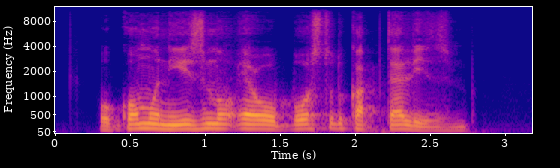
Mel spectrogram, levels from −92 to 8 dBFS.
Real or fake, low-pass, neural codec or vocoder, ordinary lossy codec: fake; 10.8 kHz; codec, 16 kHz in and 24 kHz out, 0.9 kbps, LongCat-Audio-Codec, fine tuned four codebook decoder; MP3, 96 kbps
